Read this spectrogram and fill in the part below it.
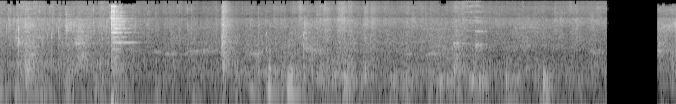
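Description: Vegetables being fried and stirred in a pan in a home kitchen, with soft sizzling and scattered utensil scrapes and clinks, one sharper clatter near the start, moderately close.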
